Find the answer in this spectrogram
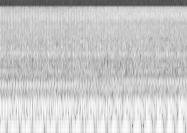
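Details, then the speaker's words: Body-slimming vacuum therapy machine being started: a steady low motor hum with a fast, regular throb as the suction pump builds vacuum. "आपको machine को start करनी है वहां पर रखना है और वेक्यूम की बनानी"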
